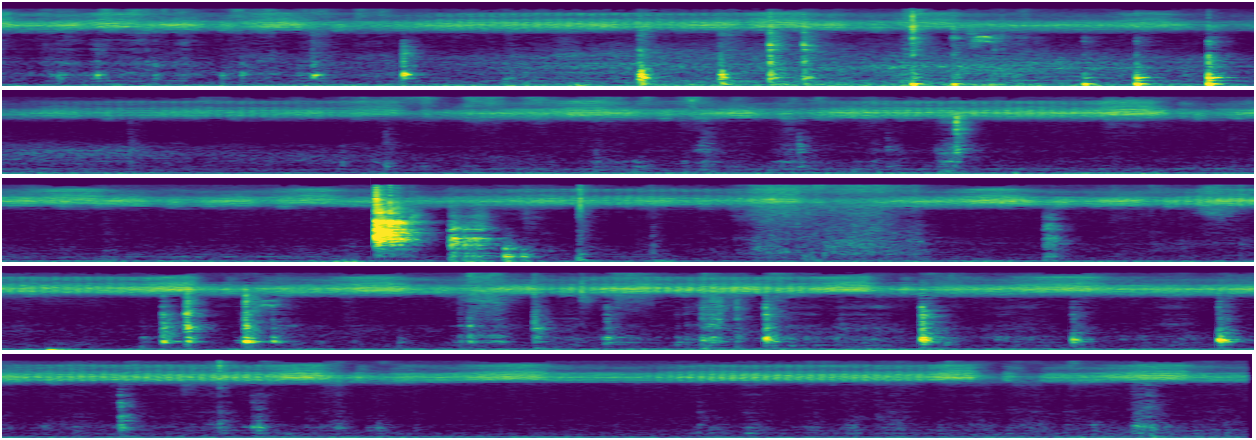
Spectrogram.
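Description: Screwdriver working the screws out of a subwoofer driver's mounting frame: scattered clicks and scrapes of the metal tip in the screw heads, loudest about four to six seconds in, with another louder scrape near the middle. A steady high-pitched hiss runs underneath throughout.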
